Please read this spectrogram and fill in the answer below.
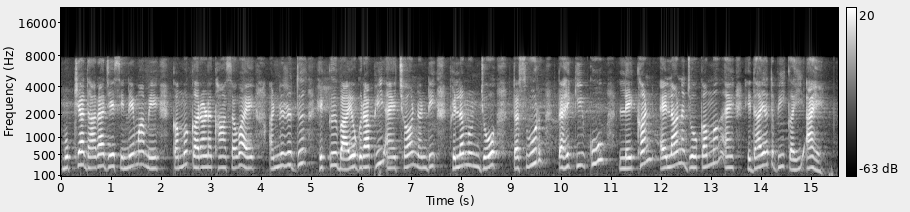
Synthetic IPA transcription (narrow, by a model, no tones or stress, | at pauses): mʊkʰjad̪ʱaːɾad͡ʑeːsɪneːmamẽkɐmkɐɾəɽ̃ʊ̆kʰãːsɐʋaːe | ɐnʊɾʊd̪ʱʊ̆hɪkbaːjoːɡɾaːfiɛ̃ːt͡ɕʰɐnɐ̃ɳɖifɪlmʊnɪ̆d͡ʑoːt̪ɐsʋʊɾt̪ɐɦkikũleːkʰənɛːlaːnd͡ʑoːkɐmɛ̃ːhɪd̪aːjət̪bʱɪkɐiʔaːɦeː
